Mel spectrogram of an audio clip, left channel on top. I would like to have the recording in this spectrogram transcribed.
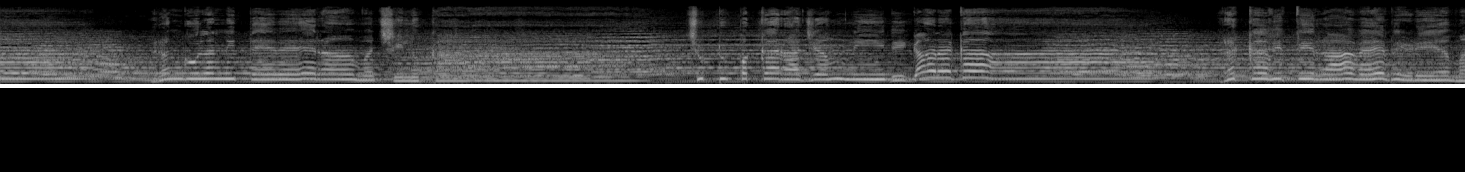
రంగులన్నీ తేవే రామ చిలుక చుట్టుపక్క రాజ్యం నీది గనక రెక్క విప్పి రావే బిడియ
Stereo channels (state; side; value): silent; right; 58 dB below the other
